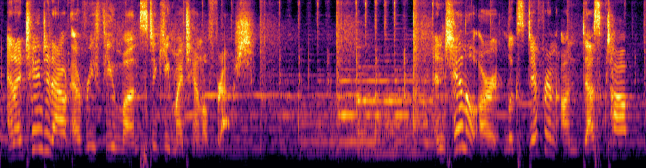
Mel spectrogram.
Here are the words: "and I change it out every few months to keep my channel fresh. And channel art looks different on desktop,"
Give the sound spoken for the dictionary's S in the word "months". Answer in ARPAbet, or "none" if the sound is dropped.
S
